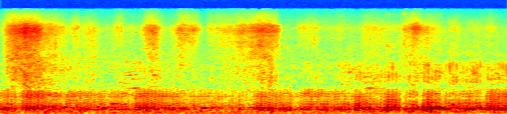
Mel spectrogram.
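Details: Pet cat Master Shifu purring profusely in the morning, too sleepy to stand and asking for attention; a dense, rapid low-pitched rumble holds steady for the whole stretch with only faint background voice.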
